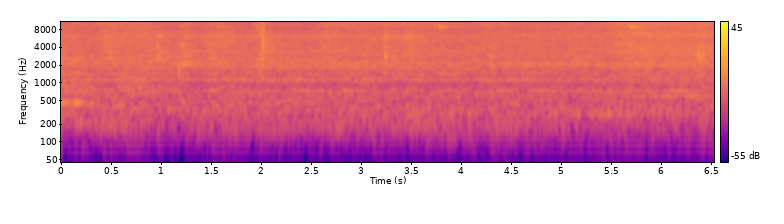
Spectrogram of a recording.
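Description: Enoden (Enoshima Electric Railway) electric trains running along street-level track: a steady running noise of wheels on rail and motors, with a few faint clicks.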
